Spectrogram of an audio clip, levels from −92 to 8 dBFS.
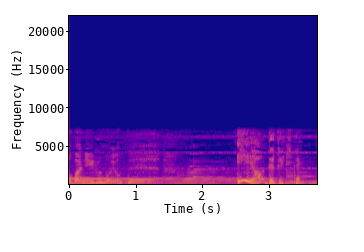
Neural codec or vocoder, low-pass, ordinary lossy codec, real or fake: none; 7.2 kHz; MP3, 64 kbps; real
